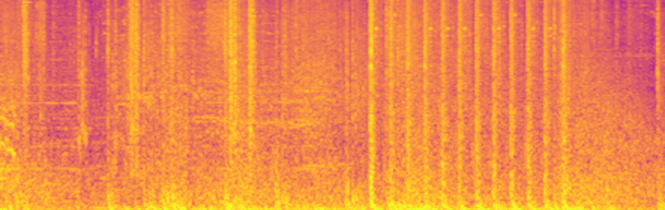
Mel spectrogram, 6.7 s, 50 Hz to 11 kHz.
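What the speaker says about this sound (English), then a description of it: "Watch out, I got a machine gun." Machine gun fire in Helldivers 2 on a bug planet: a dense, continuous stream of rapid automatic shots with booming impacts layered underneath, loud and close throughout.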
